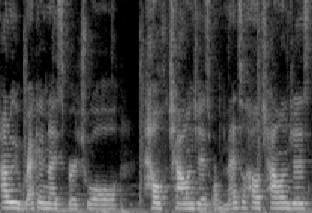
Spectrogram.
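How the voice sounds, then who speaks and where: A woman speaks at a moderate pace in an upbeat tone and medium pitch, with music playing in the background. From Barbados. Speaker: psychiatry resident. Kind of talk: casual talk to camera.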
